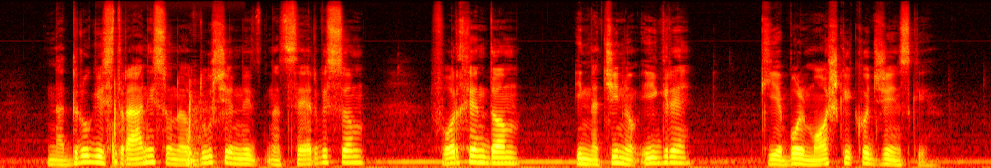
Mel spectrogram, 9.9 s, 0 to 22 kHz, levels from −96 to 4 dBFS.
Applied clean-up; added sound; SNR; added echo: none; Walk, footsteps; 10 dB; none.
